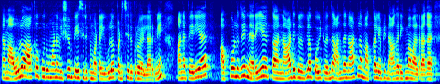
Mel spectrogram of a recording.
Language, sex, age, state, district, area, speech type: Tamil, female, 30-45, Tamil Nadu, Dharmapuri, rural, spontaneous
